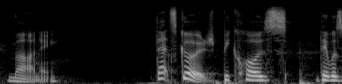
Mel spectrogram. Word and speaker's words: Mahoney: It's Mahoney. Mahoney. That's good, because there was a boy at my primary school who pronounced it the same way, but I've heard it like Mahoney.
